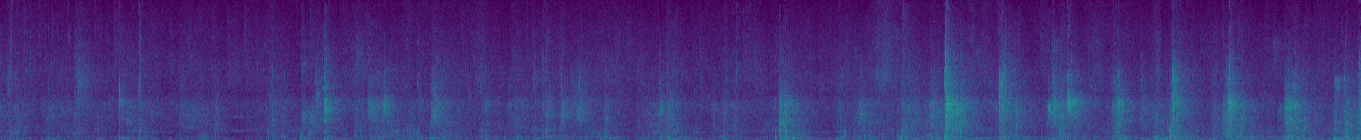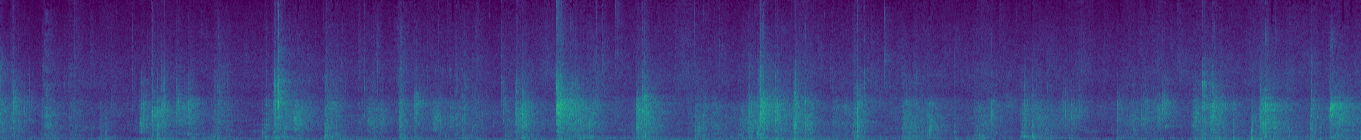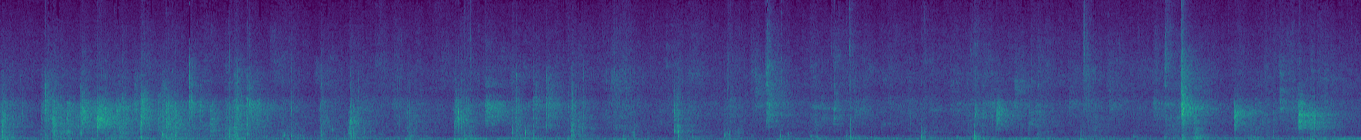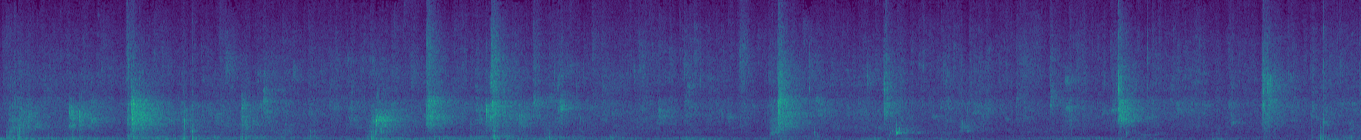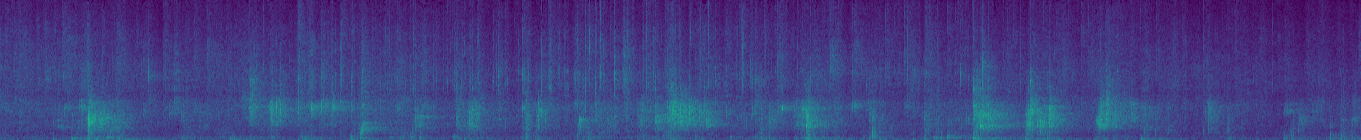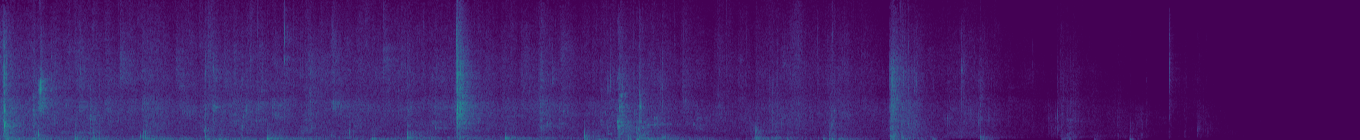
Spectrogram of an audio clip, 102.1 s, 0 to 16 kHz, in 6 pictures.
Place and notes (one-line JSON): {"title": "Ulflingen, Luxemburg - Walk out of the tunnel", "date": "2012-08-07 15:06:00", "description": "Der Klang von Schritten auf nassem und steinigem Untergrund beim Verlassen des Tunnels.\nThe sound of steps on wet and stony grounds while walking out of the tunnel.", "latitude": "50.16", "longitude": "6.04", "altitude": "541", "timezone": "Europe/Luxembourg"}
